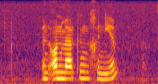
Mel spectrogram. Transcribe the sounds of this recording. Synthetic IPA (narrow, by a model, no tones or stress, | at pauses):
ənɑːnmærkəŋχəniəm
